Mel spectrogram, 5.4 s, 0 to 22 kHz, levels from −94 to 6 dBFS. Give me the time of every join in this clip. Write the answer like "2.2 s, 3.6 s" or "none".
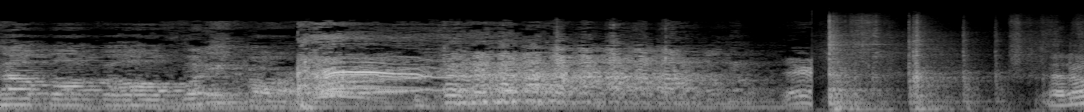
4.1 s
